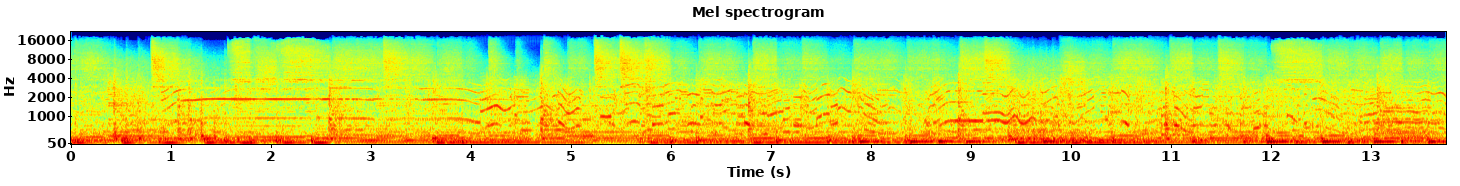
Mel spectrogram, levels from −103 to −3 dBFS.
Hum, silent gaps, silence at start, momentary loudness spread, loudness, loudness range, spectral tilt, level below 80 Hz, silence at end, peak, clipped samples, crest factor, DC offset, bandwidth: none; none; 0 s; 3 LU; -14 LUFS; 1 LU; -5 dB/octave; -22 dBFS; 0 s; 0 dBFS; under 0.1%; 14 dB; under 0.1%; 18 kHz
